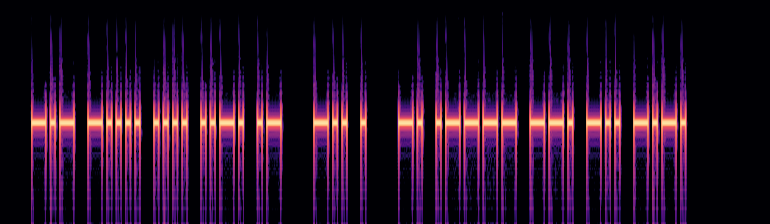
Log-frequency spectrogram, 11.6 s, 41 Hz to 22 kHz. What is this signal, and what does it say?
Morse code, heard as a keyed tone, about 17 wpm, 700 Hz. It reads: K6HFA DE N1GDC
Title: USA Callsign DE Callsign - 5 Characters - 17wpm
